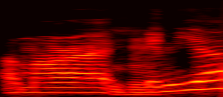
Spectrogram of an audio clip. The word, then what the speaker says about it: Amara Enyia: You worked with a 2019 Chicago mayoral candidate, Amara India, I believe I pronounced that right. – That's correct.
